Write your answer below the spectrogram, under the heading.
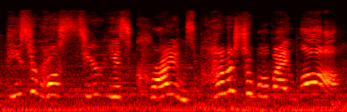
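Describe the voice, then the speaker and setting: A woman playing a flustered, rule-minded young female mission operator in a game, excitable and quick to scold. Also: very high-pitched, over music. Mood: outraged. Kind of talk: dubbed game cutscene voice acting.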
